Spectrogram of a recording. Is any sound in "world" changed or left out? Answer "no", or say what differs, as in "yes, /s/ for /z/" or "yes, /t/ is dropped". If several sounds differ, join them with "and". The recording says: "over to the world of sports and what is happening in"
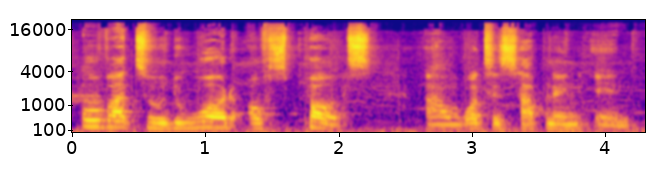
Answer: yes, /l/ is dropped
